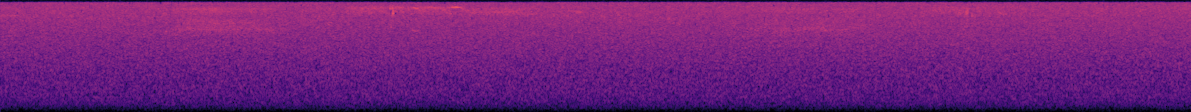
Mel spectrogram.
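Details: Steady broadband hiss like rushing water or static fills the whole recording, with no animal voice standing out.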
